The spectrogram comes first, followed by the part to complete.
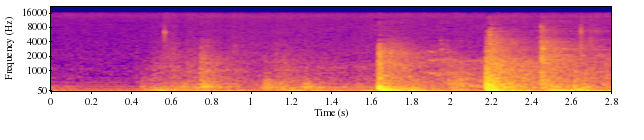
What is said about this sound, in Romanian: ușa se deschide și în prag apare un tânăr.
